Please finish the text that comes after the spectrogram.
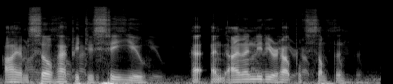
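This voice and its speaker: A man playing a trapped stranger asking for help in an amateur game-based drama, halting and grateful. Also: lowish voice, fairly even intonation, natural voice. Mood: anxious, relieved. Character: trapped man pleading for help over security cameras.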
